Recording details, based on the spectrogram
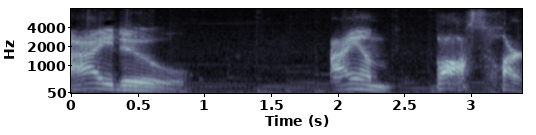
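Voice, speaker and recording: A man puts on a character voice with a fairly high pitch. Faint music plays in the background. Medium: actual play.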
